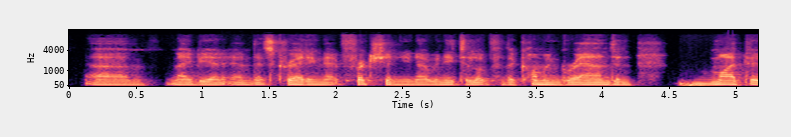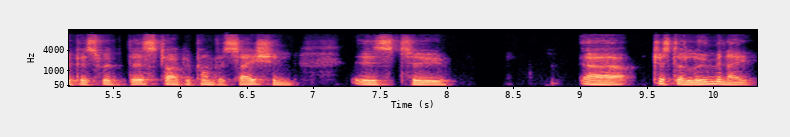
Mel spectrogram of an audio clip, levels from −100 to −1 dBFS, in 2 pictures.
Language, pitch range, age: English, 115-130 Hz, 20-39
